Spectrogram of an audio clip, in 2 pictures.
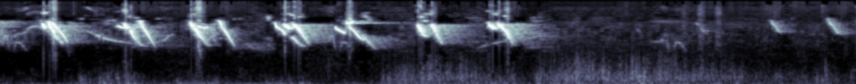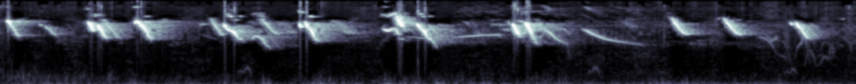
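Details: A group of saffron finches noisily chirping together, a steady stream of high, sharp tweets in quick succession, with a soft rushing noise in the middle and low background rumble.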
